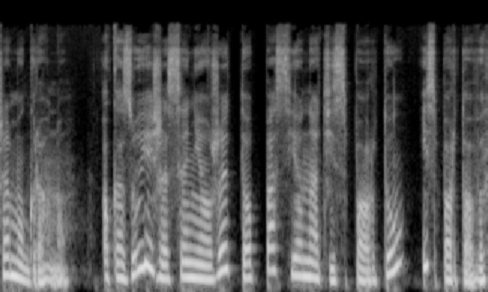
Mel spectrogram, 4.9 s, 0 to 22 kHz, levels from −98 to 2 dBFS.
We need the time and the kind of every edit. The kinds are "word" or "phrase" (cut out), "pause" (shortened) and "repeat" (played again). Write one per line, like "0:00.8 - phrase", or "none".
0:01.6 - word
